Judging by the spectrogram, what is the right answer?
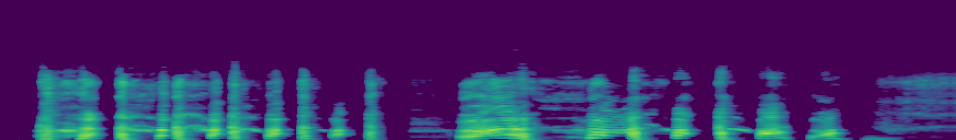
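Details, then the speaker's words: Adult woman coughing at her keyboard while talking to camera, described as wet: burst of several quick coughs, pause, then further run of coughs; repeated coughing. "I'm like coughing all over the keyboard that's not good oh yeah that was wet I know right"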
